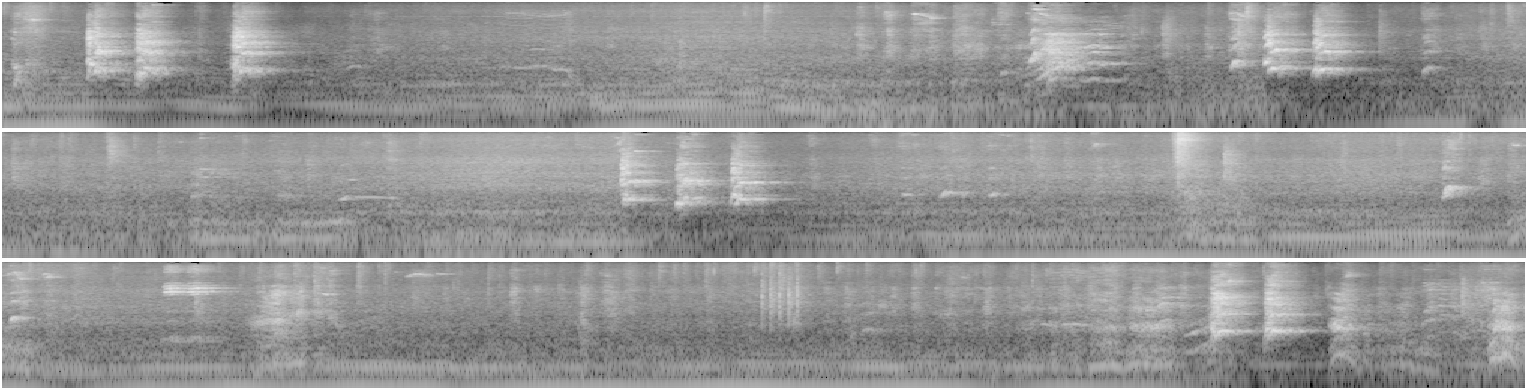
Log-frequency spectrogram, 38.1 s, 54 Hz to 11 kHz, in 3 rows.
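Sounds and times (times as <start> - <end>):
dog yips and whimpers: 0.0 - 1.4, 4.0 - 5.4, 7.3 - 9.6, 10.2 - 12.1, 14.2 - 16.2, 17.8 - 19.3, 20.1 - 22.2, 24.6 - 26.1, 27.9 - 29.4
dogs barking: 0.0 - 3.5, 8.2 - 9.5, 10.2 - 12.2, 17.8 - 19.4, 24.6 - 26.1, 32.4 - 38.0.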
